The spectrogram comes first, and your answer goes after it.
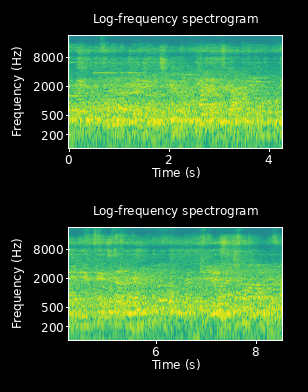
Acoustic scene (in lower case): subway station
